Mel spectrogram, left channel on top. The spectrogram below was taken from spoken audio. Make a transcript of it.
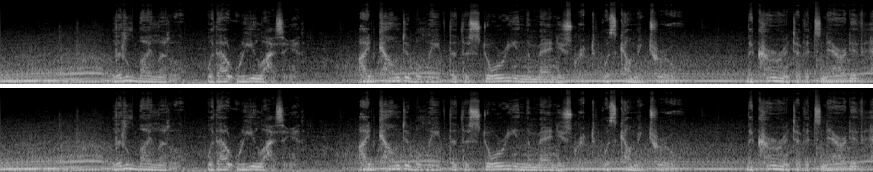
Little by little, without realizing it, I'd come to believe that the story in the manuscript was coming true. The current of its narrative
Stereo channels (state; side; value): identical; both; correlation 1.00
